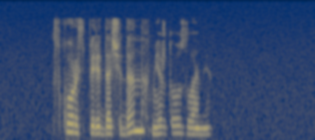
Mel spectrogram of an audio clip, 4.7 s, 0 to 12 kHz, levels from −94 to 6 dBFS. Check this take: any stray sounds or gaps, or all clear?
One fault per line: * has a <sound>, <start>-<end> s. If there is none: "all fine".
all fine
